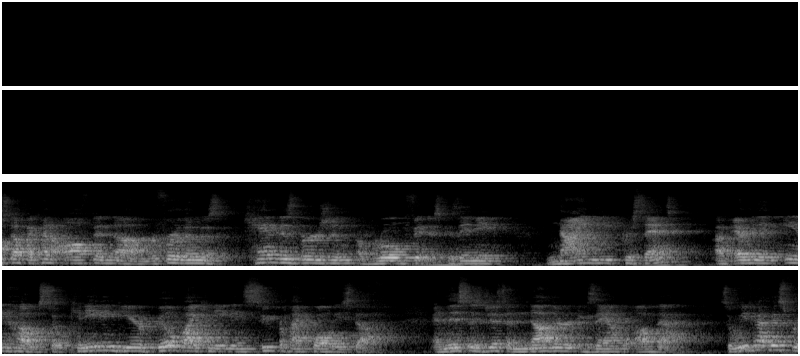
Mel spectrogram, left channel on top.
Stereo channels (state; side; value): silent; left; digital silence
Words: stuff. I kind of often refer to them as Canada's version of Rogue Fitness because they make 90% of everything in-house. So Canadian gear, built by Canadians, super high quality stuff. And this is just another example of that. So we've had this for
